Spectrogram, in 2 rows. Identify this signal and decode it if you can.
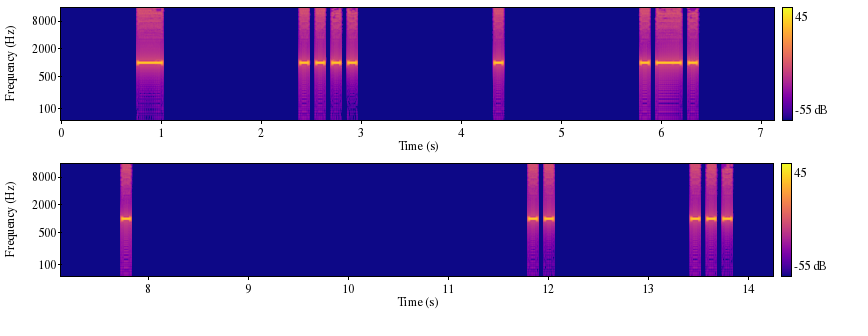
Morse code, heard as a keyed tone, about 15 wpm, spaced as for 5 wpm, 1000 Hz. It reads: THERE IS
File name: qotdfiles / 5wpm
